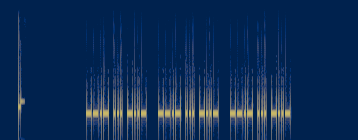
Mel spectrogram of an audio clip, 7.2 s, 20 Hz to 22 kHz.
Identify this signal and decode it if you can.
Morse code, heard as a keyed tone, about 34 wpm, 700 Hz. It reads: QSX QSX QSX
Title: Q-Codes Repeated 3x 35wpm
